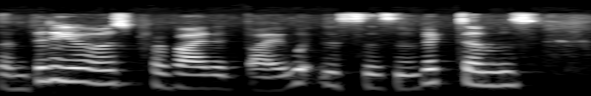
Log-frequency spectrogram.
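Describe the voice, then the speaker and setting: An unremarkable speaking voice goes at a moderate pace with fairly even intonation. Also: woman. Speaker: human rights researcher. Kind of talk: radio interview.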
